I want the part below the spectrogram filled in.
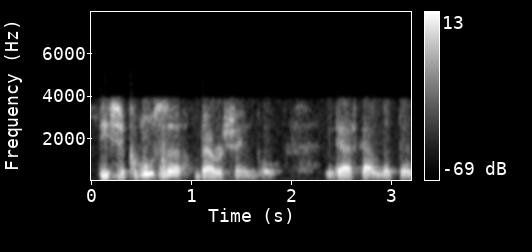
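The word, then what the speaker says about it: Ishakamusa Barashango: he's gone he's with the ancestors his name is spelled i-s-h-a-k-a-m-u-s-a b-a-r-a-s-h-a-n-g-o all right it's isha kamusa baroshengo you guys gotta look that up basically i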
